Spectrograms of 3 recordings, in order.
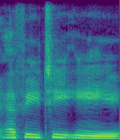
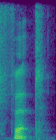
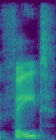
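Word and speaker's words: fête: and apparently this word Fe te it's a French word according to Grizzly and it's pronounced fet right didn't isn't that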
